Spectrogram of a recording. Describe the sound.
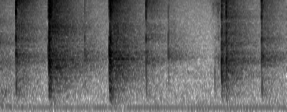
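An ordinary matchbox is tapped rhythmically by hand. Several crisp, dry taps and slaps come in a loose, slightly uneven beat, quiet and without any voice.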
